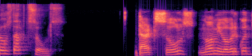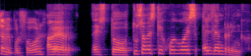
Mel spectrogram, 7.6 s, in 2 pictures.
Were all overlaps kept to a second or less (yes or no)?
yes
